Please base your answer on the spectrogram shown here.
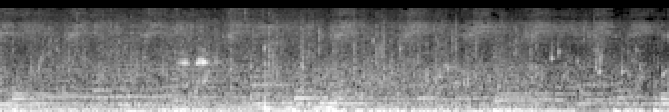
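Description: Frog croaking in the video game Wytchwood, a low, continuous rumbling croak steady at moderate level over soft rain-like patter, with no talking.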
